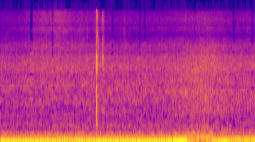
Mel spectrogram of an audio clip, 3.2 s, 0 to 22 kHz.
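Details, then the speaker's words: 2004 Chevy Impala, first start right after replacing the failed fuel pump, which had worked only intermittently in cold weather: the engine fires right up and holds a steady low idle with a brief dip and recovery, no stumbling or misfire. "listen for the pump to come on she heard a couple more times let's try it oh she fired right up"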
